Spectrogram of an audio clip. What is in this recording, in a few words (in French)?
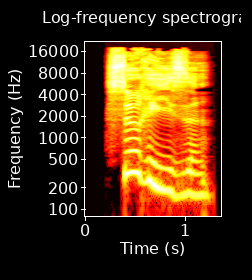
"cerise", French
